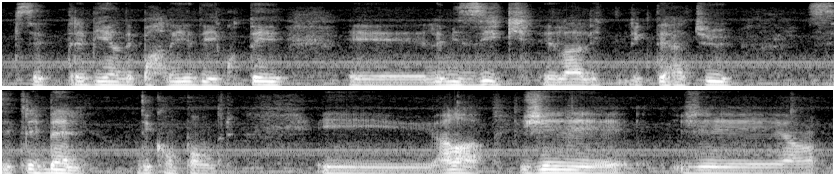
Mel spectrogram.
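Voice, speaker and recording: Against a noisy background, this vlogger's voice sits on the low side with vocal fry. He is a Brazilian in his twenties, a native Portuguese speaker giving a casual French self-introduction, and his accented speech is halting, full of fillers, restarts and pauses to find words.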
